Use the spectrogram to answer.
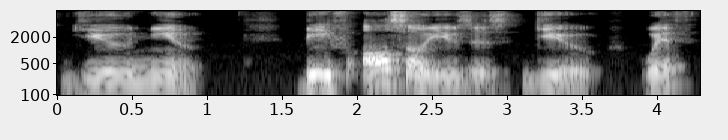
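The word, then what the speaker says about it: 牛乳: Milk uses ushi, but in this instance pronounced gyu, so milk is gyu-nyu.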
